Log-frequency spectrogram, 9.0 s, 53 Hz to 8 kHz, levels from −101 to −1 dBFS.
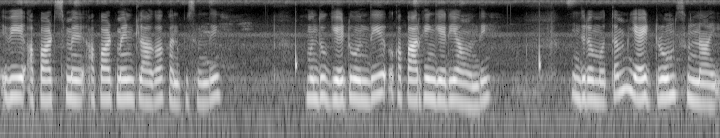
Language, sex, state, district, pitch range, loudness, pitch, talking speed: Telugu, female, Telangana, Karimnagar, 215-235 Hz, -16 LUFS, 225 Hz, 105 wpm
